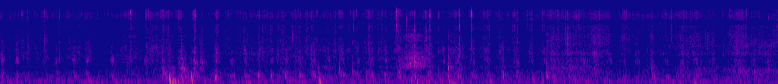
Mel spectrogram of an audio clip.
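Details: Indoors, a guinea pig named Max crunches fresh grass: dense, crackly chewing like crinkled paper, quick bites following one another without a break.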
